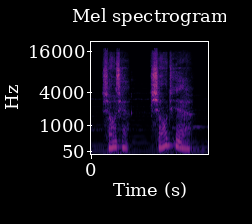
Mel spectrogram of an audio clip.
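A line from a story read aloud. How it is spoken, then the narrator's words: Whispering. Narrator (Chinese): 小蝶小声道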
